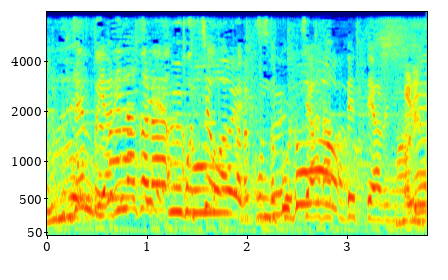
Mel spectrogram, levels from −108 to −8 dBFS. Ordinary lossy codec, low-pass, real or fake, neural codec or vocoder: none; 7.2 kHz; real; none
